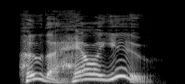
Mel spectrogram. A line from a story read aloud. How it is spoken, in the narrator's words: she demanded in a Southern American accent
